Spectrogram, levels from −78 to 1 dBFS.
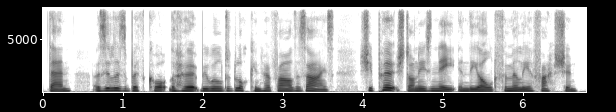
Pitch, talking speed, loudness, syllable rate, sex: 165 Hz, 195 wpm, -19 LUFS, 5.6 syllables/s, female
